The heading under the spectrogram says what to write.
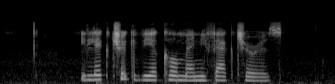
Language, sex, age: English, female, 19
